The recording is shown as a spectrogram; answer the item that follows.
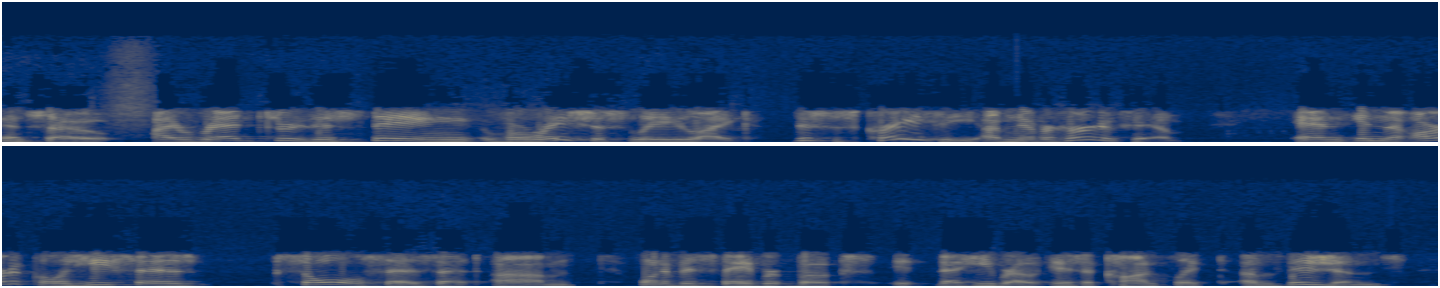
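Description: Using a normal speaking voice, a woman of medium pitch speaks at a fairly slow pace with ordinary pitch variation. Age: 50s. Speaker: caller. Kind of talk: call-in question. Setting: phone call.

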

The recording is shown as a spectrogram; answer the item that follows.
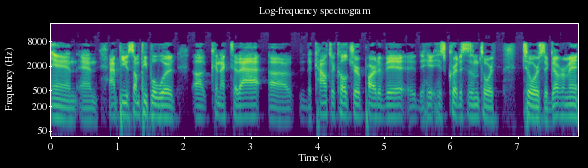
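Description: Speaking in a New York accent, a man keeps a monotone, flat intonation. His pitch is fairly low and his pace moderate. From New York, Brooklyn. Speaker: comedian and podcast host. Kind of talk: casual chat. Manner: halting, many fillers and repeats.

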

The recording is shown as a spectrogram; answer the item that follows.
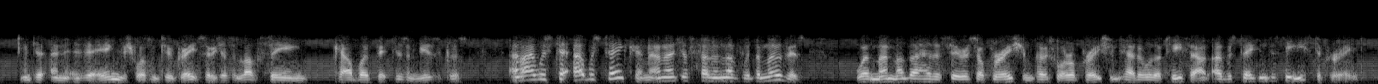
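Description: A man rushes along at a very fast pace while background noise is noticeable. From East End of London. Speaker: film editor. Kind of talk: interview. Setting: phone call.

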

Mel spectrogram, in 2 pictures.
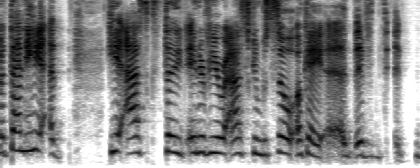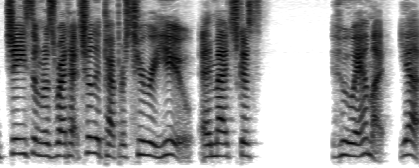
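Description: A woman talks fairly quickly in a high voice with a slight Texas accent. Her loudness stays very even, and her pitch varies in an ordinary way. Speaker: actress and podcast co-host. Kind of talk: casual chat.

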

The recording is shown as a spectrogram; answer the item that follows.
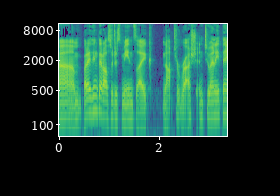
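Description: Speaking at a moderate pace with an American accent, a woman uses a very deep, low pitch, vocal fry and ordinary pitch variation. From New York. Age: 20s. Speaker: relationship podcast host. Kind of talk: casual interview.

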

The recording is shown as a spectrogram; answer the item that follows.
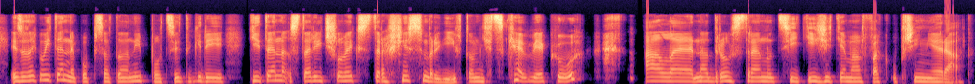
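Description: A woman with a plain, everyday voice speaks at a medium pitch and fairly slow pace, keeping fairly even intonation and very even loudness. The sound is dry and close, with no echo. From Czechia, Ostrava. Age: 20s. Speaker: guest sharing childhood trauma. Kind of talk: personal testimony interview. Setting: studio.

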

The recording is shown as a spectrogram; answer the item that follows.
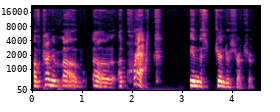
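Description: At a fairly slow pace, a woman with an American accent has a plain, everyday voice, a fairly high pitch and ordinary pitch variation. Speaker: sociology professor and author. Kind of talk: debate.

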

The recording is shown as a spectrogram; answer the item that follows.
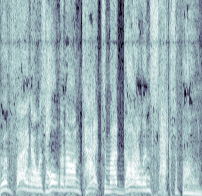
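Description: Using a put-on character voice, a man speaks raspy and high-pitched at a fairly slow pace, with very wide pitch swings. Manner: easygoing, warm, hip jazz-cat slang.

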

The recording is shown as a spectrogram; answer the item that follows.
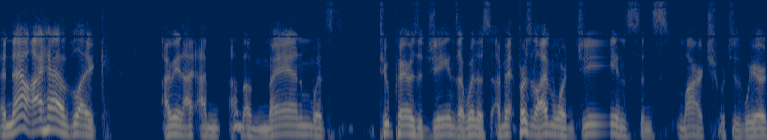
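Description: A man with an American accent speaks in an ordinary speaking voice at a moderate pace. His pitch is medium, with ordinary pitch variation. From Massachusetts. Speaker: comedian. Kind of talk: casual chat.

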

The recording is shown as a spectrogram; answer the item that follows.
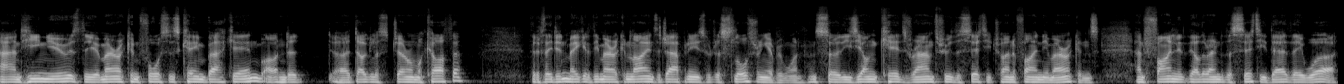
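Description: Speaking at a very fast pace, a man keeps a medium pitch and monotone, flat intonation. His loudness stays very even on a very clean recording with a silent background. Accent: British. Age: 40s. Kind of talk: interview. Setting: studio.

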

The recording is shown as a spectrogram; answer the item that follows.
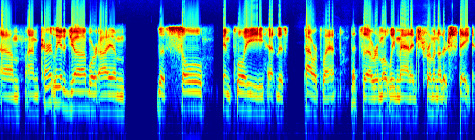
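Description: A man speaks at a moderate pace in a normal speaking voice, his pitch fairly low. His loudness stays very even, and his intonation is fairly even. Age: 20s. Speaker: power plant worker. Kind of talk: call-in coaching conversation.

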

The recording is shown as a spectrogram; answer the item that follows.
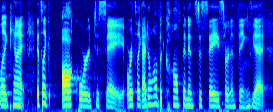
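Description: On a very clean recording with a silent background, a woman with a fairly low pitch talks at a fairly quick pace in an ordinary speaking voice. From Canada. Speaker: podcast host. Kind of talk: casual chat.

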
